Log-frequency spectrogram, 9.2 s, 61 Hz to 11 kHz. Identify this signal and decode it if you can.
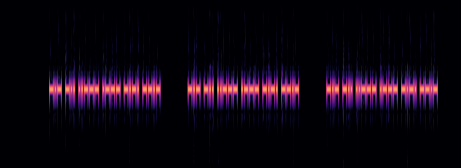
Morse code, heard as a keyed tone, about 42 wpm, 700 Hz. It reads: KD2JCQ KD2JCQ KD2JCQ
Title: USA Call Signs - 6 Characters - Repeated 3x - 45wpm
